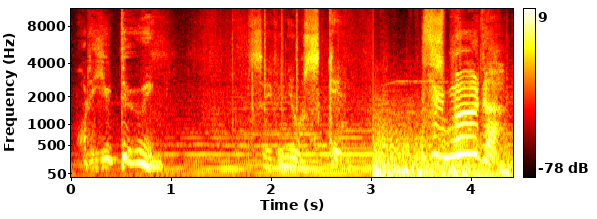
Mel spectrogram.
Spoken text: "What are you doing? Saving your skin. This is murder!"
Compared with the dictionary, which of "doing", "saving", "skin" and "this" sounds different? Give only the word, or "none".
saving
